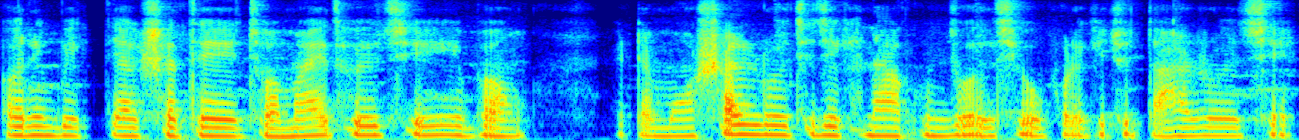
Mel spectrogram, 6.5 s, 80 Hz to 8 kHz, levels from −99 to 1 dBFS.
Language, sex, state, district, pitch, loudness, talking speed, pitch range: Bengali, female, Odisha, Malkangiri, 180 Hz, -24 LUFS, 150 wpm, 175-195 Hz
